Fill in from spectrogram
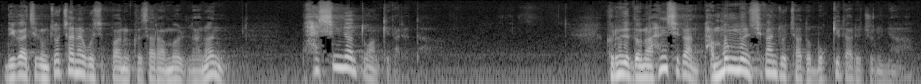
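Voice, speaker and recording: A male pastor voicing God gently rebuking a man, in an earnest tone. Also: mid-range voice, sing-song, brisk, long pauses, husky. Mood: earnest rebuke. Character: God speaking to a man, patient and reproachful.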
